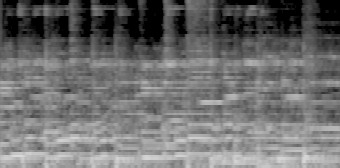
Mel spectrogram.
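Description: A live band plays Thai ramwong dance music, with guitar over a bass line and a steady beat.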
